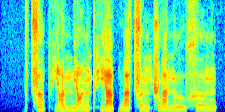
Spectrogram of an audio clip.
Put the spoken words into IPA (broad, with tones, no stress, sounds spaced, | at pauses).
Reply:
t͡s ɤ˥˩ pʰ j ɑ˩ ʊ̯ n̪ j ɑ˧˥ ŋ pʰ j ä˥˧ p w ä˥˧ t͡s ɤ˥˩ ŋ ʈ͡ʂ w a˨˩ n l u˧˥ x ɤ˥˩ ŋ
